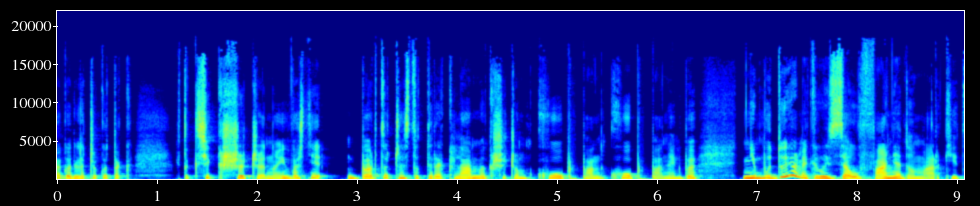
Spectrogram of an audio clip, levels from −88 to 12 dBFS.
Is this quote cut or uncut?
uncut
